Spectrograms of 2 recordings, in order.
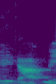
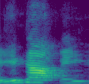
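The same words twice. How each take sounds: First: Soft, fading off into a laugh; laughing concession. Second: Said in the usual way. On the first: Retold or imitated. New bartender admits the hot dog cart prank, laughing quietly. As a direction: give it up with a chuckle, trailing away.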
